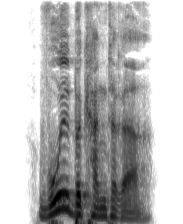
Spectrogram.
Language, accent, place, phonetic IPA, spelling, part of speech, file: German, Germany, Berlin, [ˈvoːlbəˌkantəʁɐ], wohlbekannterer, adjective, De-wohlbekannterer.ogg
- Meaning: inflection of wohlbekannt: 1. strong/mixed nominative masculine singular comparative degree 2. strong genitive/dative feminine singular comparative degree 3. strong genitive plural comparative degree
